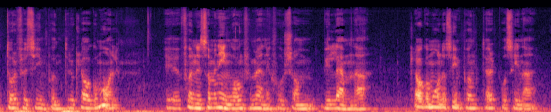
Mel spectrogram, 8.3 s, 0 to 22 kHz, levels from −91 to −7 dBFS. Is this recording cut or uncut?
uncut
